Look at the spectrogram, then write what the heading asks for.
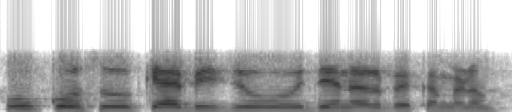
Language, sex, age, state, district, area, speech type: Kannada, female, 30-45, Karnataka, Uttara Kannada, rural, conversation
